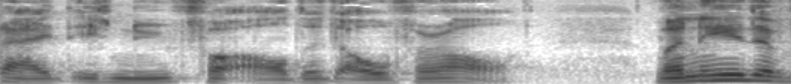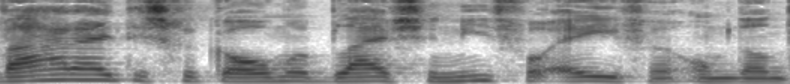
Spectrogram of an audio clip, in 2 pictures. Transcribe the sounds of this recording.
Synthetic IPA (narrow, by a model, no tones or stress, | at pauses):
rɦɛjtɪs̬nyvoɹɑ̰lˠtɛtowvərɑ̰lˠ | ʋanɪːrdəʋaːrɦɛjtɪsχəkowmənblɛjftsənitfoɹejvəɔmdɔn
